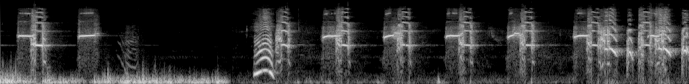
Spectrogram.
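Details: A female grey francolin calls in loud, repeated whistled notes; after the first few a rumbling background cuts out, and a brief swooping descending sound interrupts before the rhythmic series resumes.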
